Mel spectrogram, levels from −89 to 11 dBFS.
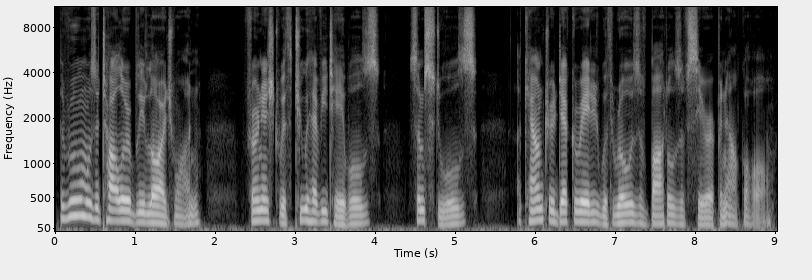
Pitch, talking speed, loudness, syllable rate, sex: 135 Hz, 165 wpm, -18 LUFS, 5.5 syllables/s, female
